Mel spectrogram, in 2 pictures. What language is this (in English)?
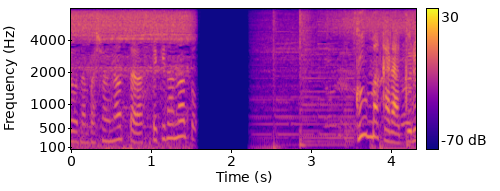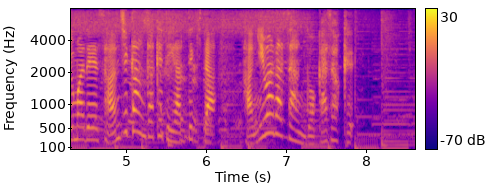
Japanese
